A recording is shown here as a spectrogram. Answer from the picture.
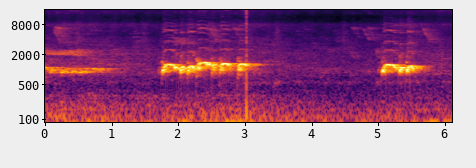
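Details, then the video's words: Caged local zebra dove singing to provoke replies from other doves: a long trilled, bubbling coo phrase followed after a pause by a shorter one, steady pitch, with a single sharp click and quiet background noise. "perkutut lokal gacor manggung 10 menit bikin nyaut lainya"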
